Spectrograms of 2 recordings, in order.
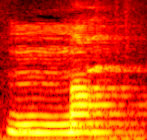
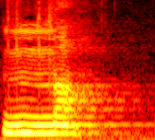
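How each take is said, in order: First: The consonant is short and plain. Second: The consonant is doubled and intensified.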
